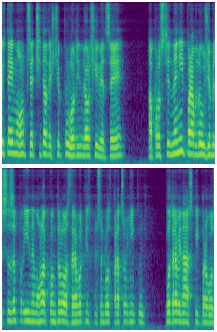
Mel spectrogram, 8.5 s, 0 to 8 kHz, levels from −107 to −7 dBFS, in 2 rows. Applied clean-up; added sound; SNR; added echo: neural mask model DeepFilterNet 3.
